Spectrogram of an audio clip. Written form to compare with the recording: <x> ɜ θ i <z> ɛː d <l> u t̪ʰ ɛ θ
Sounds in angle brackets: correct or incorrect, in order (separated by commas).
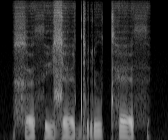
correct, correct, incorrect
